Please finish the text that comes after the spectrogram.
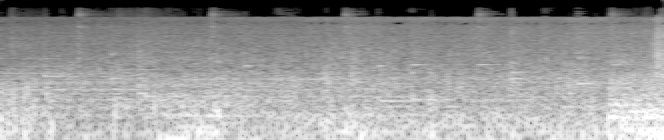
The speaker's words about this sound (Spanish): Vean la corriente, vamos contra corriente porque trae un cauce grande este río. ¡Ay! Porque te jala obvio para las cascadas.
